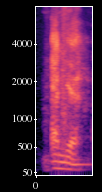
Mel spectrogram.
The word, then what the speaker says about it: Anya: Is it Anna Taylor Joy or Anya Taylor Joy? Anya.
